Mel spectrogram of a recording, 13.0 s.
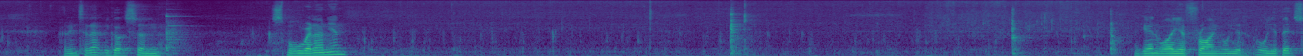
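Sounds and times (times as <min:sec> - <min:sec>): onion sizzling in a pan: 0:00.0 - 0:13.0.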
